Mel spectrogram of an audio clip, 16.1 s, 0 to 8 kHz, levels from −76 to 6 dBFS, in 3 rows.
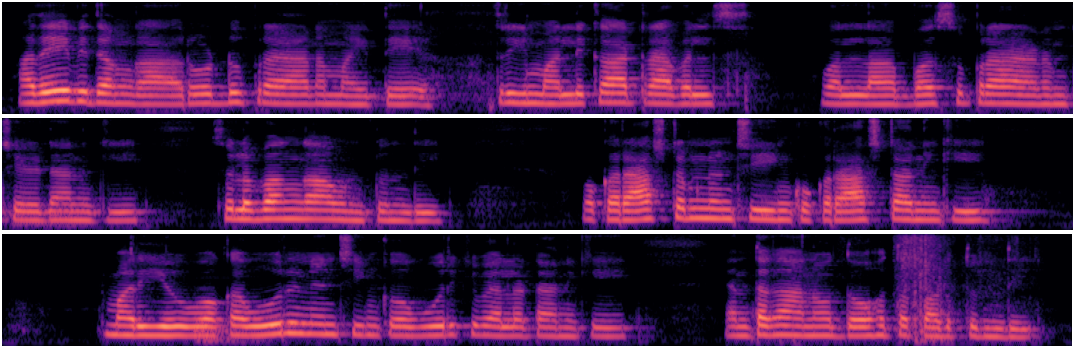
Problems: none marked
